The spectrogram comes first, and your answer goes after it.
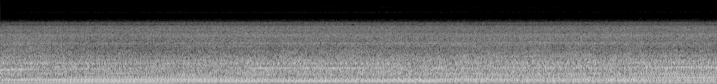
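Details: Morris Minor engine just started, off choke, bedding in new rubber engine mounts with the mounts loosened; still running a bit lumpy, revved and blipped to shake the engine about; loud steady drone, slightly uneven, rough running.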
